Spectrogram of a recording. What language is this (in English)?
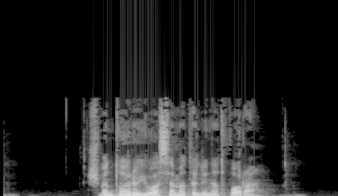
Lithuanian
